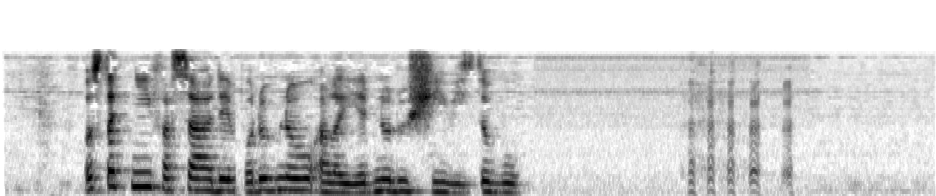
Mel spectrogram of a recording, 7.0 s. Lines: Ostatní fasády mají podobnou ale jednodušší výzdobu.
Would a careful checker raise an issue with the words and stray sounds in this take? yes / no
yes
